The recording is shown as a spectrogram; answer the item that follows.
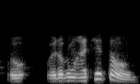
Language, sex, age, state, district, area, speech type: Bengali, male, 45-60, West Bengal, Nadia, rural, conversation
